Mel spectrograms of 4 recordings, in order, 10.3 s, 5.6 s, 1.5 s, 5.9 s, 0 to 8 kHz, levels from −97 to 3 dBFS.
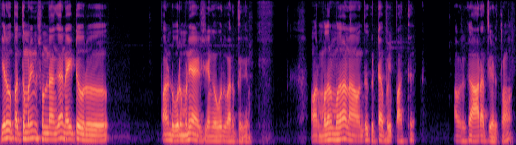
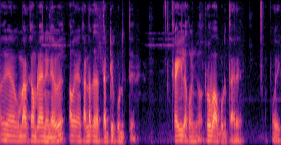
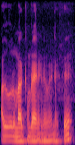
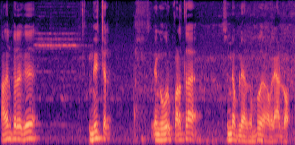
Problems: none marked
